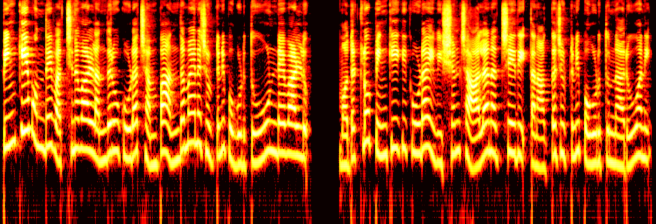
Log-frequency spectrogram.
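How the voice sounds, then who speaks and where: Female narrator for children's stories, high-pitched, scripted delivery. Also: moderate pace.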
